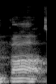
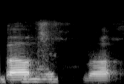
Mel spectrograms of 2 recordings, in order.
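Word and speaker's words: Batth: Our commentators say Danny Bart. Yeah, I've heard that pronunciation as well. Bart. As in Bart Simpson.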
